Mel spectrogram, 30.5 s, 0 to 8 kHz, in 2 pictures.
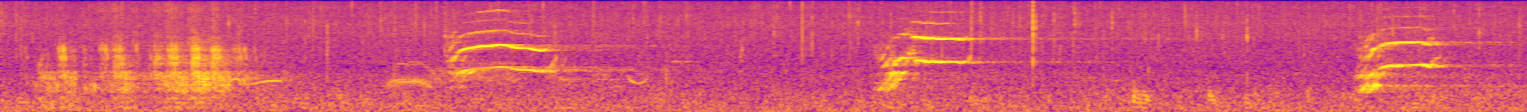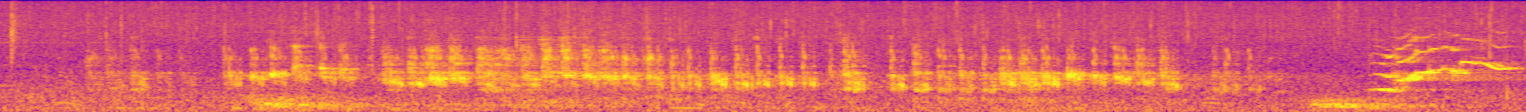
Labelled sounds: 4.2	5.6	humpback whale, 0.84 to 6.2 kHz
6.7	7.0	humpback whale, 1.4 to 1.5 kHz
8.7	9.8	humpback whale, 0.78 to 6.0 kHz
13.5	14.5	humpback whale, 0.78 to 4.0 kHz
17.5	18.9	humpback whale, 0.78 to 2.5 kHz
19.5	19.8	humpback whale, 0.78 to 0.94 kHz
25.6	26.2	humpback whale, 0.78 to 1.2 kHz
29.0	30.5	humpback whale, 0.78 to 3.3 kHz

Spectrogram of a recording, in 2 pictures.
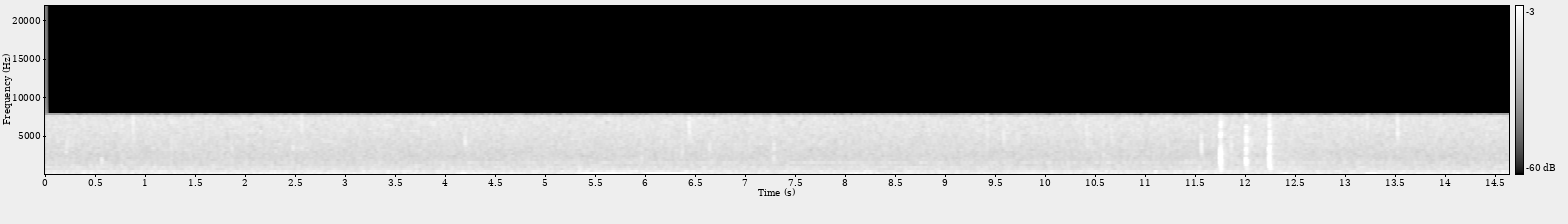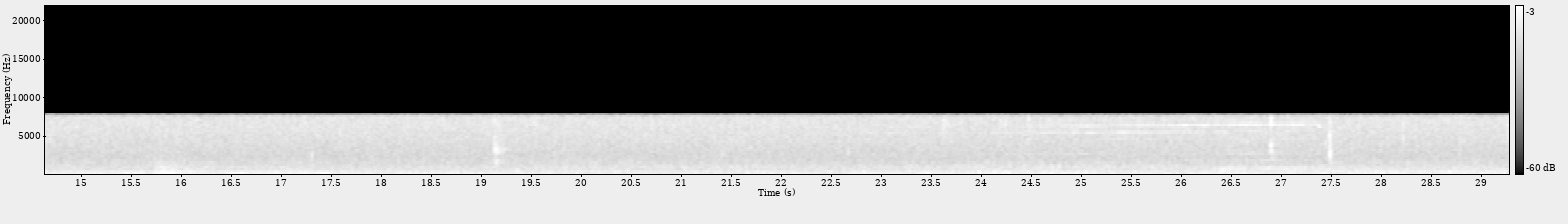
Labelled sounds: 22.7	27.6	killer whale, Bigg's (transient), AT1 transient, 0.74 to 8.0 kHz

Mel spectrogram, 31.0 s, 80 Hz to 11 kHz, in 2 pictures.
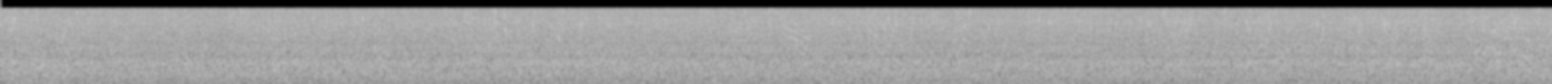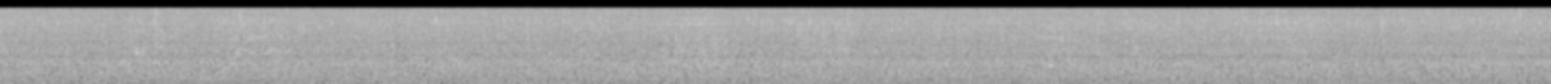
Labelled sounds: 25.9	26.1	killer whale, northern resident, 2.3 to 2.7 kHz

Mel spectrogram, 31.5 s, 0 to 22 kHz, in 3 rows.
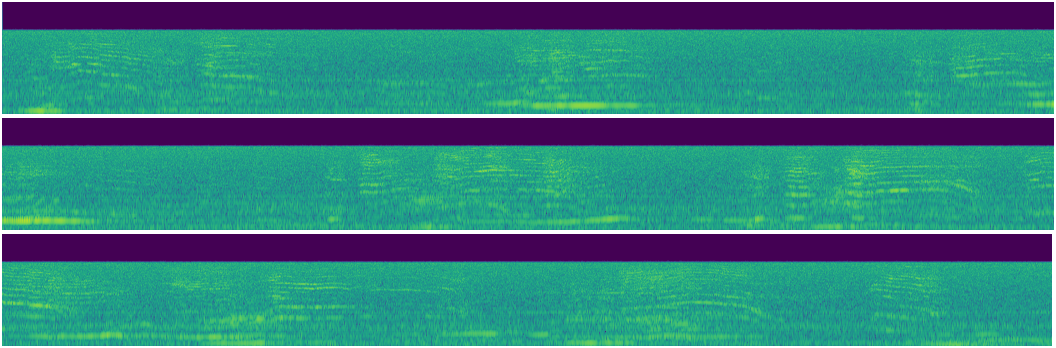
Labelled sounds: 0.5	2.6	humpback whale, 0.86 to 4.9 kHz
3.8	4.3	humpback whale, 1.0 to 1.2 kHz
4.7	6.7	humpback whale, 0.96 to 3.9 kHz
9.5	10.9	humpback whale, 0.96 to 3.4 kHz
11.6	12.2	humpback whale, 0.83 to 1.7 kHz
14.1	16.5	humpback whale, 0.96 to 6.0 kHz
18.3	22.1	humpback whale, 0.83 to 6.8 kHz
22.6	25.4	humpback whale, 0.80 to 4.7 kHz
26.7	26.9	humpback whale, 0.90 to 1.1 kHz
27.2	28.7	humpback whale, 0.80 to 5.4 kHz
29.7	30.4	humpback whale, 0.96 to 6.8 kHz

